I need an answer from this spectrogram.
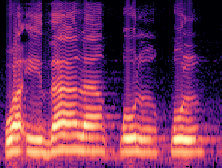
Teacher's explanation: Jadi si qaf itu huruf lidah. Tapi di ujung, dekat tenggorokan gitu kan. · Jadi pastikan si qaf terangkat, ya angkat ku.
